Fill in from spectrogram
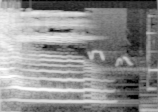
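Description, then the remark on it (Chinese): A single loud, drawn-out cat meow with a bright, nasal tone that slowly fades over about a second, followed by a brief quiet gap and a faint low hum, at the start of a reading of the picture book 讨厌的肥猫 (The Fat Cat) by Pat Thomson. “今天要讲的绘本故事的名字叫做《讨厌的肥猫》。喵。”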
